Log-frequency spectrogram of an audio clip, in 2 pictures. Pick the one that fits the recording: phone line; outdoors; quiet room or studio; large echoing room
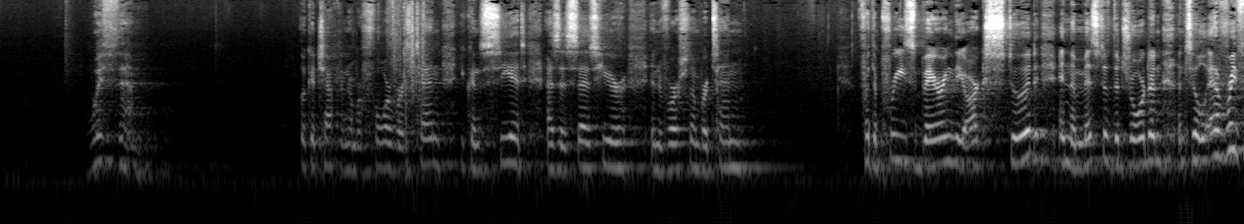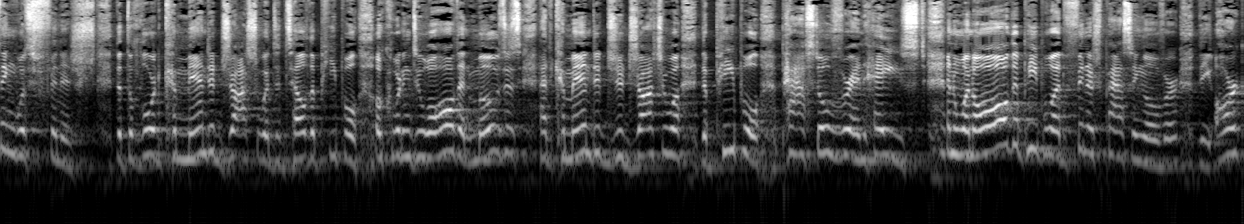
large echoing room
